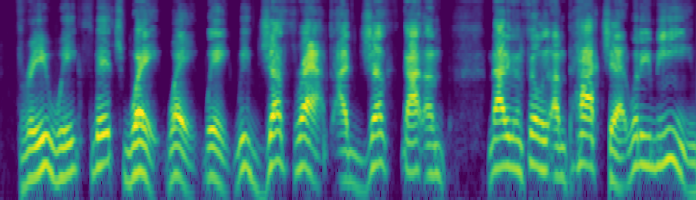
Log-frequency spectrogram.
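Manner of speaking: plain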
